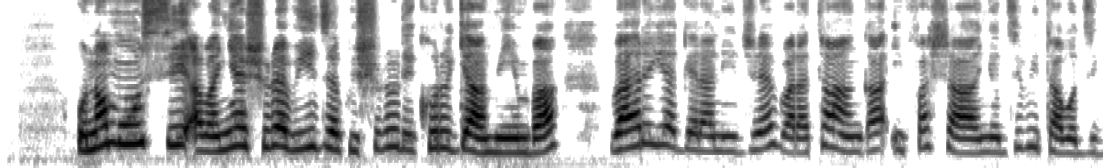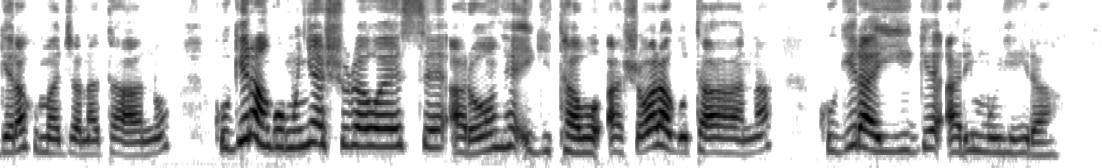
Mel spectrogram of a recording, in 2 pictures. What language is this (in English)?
Rundi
